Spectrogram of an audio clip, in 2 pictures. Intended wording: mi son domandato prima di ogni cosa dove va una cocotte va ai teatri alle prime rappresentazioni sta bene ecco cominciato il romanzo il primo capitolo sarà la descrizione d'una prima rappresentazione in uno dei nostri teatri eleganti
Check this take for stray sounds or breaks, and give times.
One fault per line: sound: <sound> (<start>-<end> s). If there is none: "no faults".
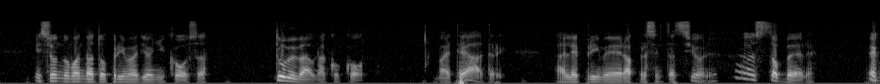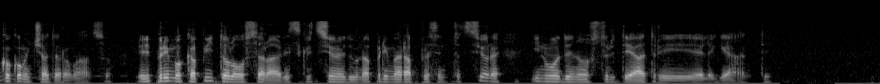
no faults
